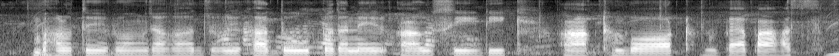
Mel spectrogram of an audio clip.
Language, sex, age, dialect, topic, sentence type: Bengali, male, 18-24, Rajbangshi, agriculture, statement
